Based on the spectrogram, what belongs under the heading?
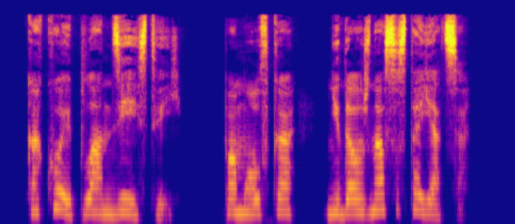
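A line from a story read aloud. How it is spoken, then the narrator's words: Calm question. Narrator (Russian): спокойным тоном поинтересовалась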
